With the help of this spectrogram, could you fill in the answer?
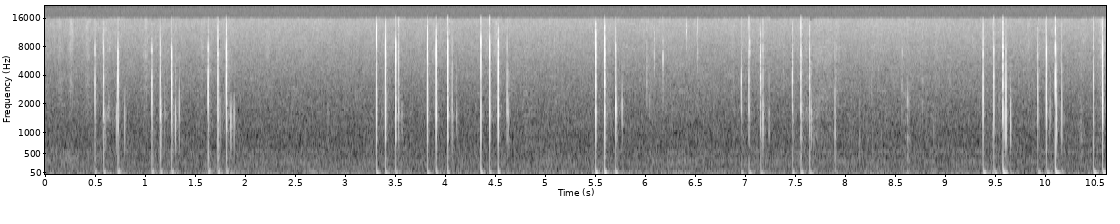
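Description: Fingertips tap and scratch the padded curve of an empty black synthetic leather boxing glove with red lining. Short, dry, bright clicks come in quick clusters of a few taps each, separated by brief pauses. A faint, steady low hum sits underneath throughout.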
